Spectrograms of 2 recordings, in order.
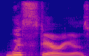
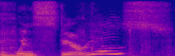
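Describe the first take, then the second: First: No n sound comes before the s. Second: An n sound comes before the s. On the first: The speaker calls it right. "no N" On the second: The speaker calls it wrong. "I probably mispronounced that"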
